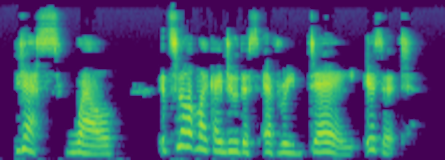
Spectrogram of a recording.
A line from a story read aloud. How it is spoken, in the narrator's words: She snapped back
